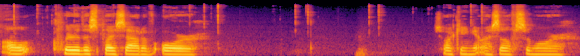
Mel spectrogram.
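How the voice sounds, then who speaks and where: A woman's voice: medium pitch, level tone, takes it slowly. A woman giving casual gameplay commentary, thinking aloud in a rambling way and often dropping to a whisper. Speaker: gaming video creator.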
